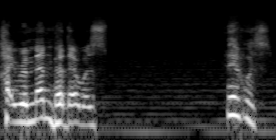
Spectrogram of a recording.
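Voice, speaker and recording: A man playing a troubled theatre actor in an audio horror drama, speaking haltingly with dramatic pauses. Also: high-pitched, fairly even intonation, a little mellow, faint music behind. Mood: grieving, haunted. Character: troubled theatre actor, haunted by a past tragedy.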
